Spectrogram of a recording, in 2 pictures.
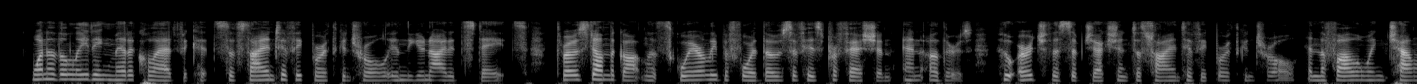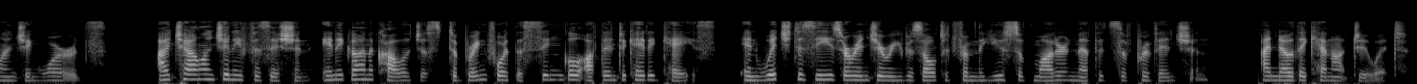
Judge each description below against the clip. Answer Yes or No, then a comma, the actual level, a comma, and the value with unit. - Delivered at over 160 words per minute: No, average, 150 wpm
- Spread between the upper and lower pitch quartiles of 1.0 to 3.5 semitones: Yes, narrow, 2.4 semitones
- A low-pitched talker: No, high, 195 Hz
